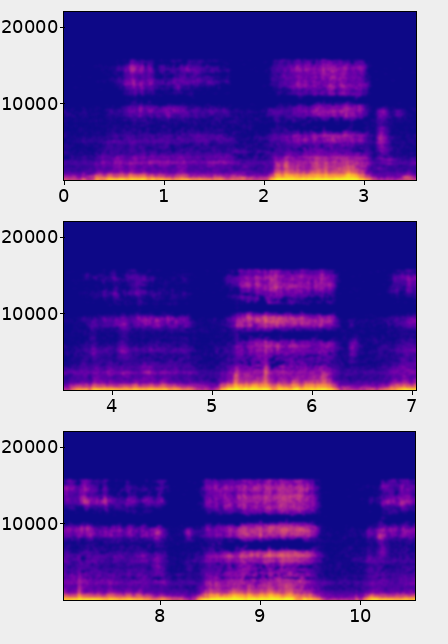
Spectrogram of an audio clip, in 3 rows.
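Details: Loud, rattling snores with quieter in-between breaths, about 19 a minute, during sleep.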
